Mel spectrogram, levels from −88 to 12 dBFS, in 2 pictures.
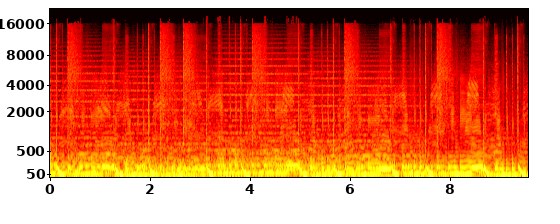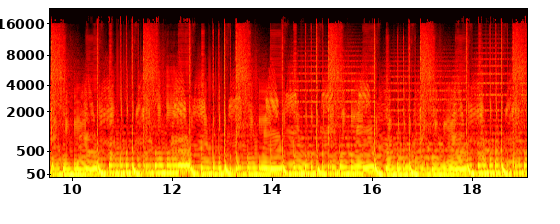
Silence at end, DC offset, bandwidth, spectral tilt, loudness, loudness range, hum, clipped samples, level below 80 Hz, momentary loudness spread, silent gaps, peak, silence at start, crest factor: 0 s; under 0.1%; 16.5 kHz; -6 dB/octave; -14 LUFS; 1 LU; none; under 0.1%; -14 dBFS; 3 LU; none; -4 dBFS; 0 s; 8 dB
